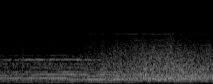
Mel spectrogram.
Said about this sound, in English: The plane roars off the ground on her maiden flight.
